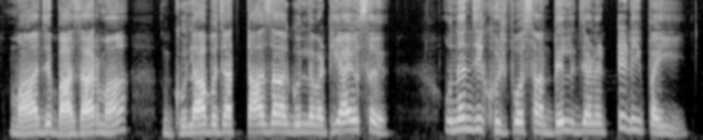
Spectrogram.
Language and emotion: Sindhi, happy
